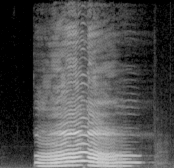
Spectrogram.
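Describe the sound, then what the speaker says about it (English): A bassoon double reed is blown on its own without the instrument, giving a single loud, buzzy, squawking tone about a second and a half long that wavers in pitch like a kazoo. "If you play the reed by itself, it sounds a little funny"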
